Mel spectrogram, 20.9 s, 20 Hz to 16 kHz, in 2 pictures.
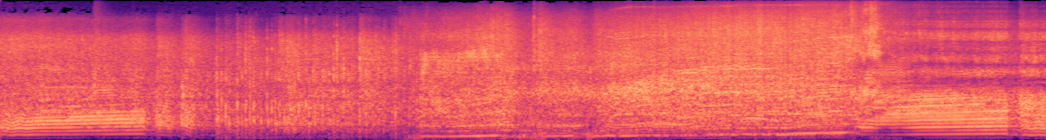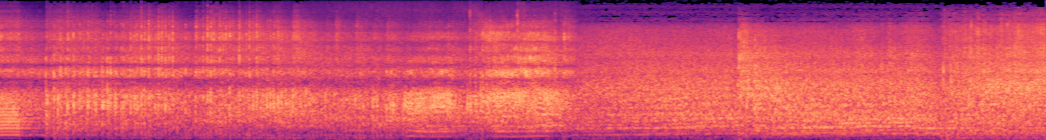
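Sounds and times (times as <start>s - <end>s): car engine at full throttle: 0.0s - 20.9s
exhaust cracks: 10.2s - 16.3s.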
